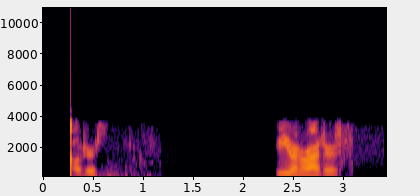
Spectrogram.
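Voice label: Raleigh Police Southeast District Dispatch; p25; wake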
